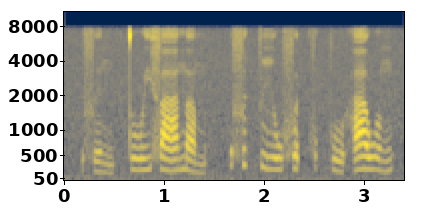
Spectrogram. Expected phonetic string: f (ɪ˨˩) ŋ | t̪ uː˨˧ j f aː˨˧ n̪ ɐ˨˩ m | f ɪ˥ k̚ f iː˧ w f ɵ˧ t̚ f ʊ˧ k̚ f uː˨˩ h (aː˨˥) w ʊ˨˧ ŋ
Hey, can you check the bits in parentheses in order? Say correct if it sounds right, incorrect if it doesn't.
correct, incorrect: aː˧

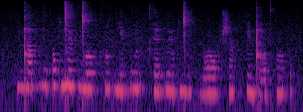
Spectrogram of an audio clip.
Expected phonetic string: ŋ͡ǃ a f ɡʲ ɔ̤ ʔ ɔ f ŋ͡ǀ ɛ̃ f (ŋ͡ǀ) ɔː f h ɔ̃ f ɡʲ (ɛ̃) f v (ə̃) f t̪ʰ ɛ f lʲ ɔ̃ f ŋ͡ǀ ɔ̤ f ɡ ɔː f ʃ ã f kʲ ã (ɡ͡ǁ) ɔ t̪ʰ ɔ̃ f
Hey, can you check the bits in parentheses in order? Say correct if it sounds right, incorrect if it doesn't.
correct, correct, correct, incorrect: ɡ͡ǃ

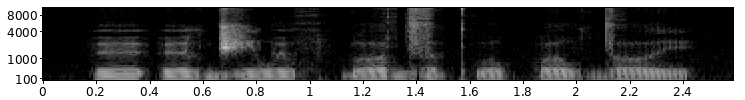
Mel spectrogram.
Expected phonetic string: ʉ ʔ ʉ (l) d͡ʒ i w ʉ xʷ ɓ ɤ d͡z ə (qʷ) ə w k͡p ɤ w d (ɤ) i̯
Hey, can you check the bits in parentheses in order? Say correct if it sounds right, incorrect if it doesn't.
correct, incorrect: kʷʼ, correct

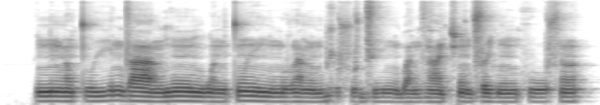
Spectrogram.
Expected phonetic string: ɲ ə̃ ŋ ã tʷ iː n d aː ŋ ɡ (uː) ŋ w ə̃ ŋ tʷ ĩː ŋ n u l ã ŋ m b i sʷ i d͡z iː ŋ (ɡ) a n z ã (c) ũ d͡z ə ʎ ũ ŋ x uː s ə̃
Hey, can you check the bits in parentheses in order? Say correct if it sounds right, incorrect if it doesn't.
incorrect: ũː, incorrect: b, correct

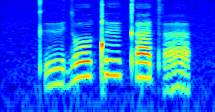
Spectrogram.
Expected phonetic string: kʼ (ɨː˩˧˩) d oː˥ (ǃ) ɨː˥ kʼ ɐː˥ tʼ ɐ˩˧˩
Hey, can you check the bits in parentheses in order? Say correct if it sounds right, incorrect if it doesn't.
correct, correct

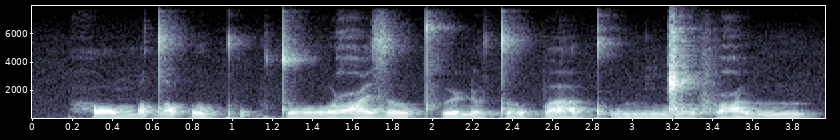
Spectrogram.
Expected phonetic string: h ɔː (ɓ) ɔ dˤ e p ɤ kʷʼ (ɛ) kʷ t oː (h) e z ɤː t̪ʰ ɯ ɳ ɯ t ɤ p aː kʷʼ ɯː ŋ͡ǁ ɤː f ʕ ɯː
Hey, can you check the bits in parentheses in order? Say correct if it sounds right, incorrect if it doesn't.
incorrect: m, correct, incorrect: ʕ

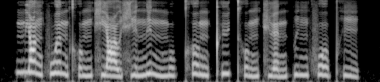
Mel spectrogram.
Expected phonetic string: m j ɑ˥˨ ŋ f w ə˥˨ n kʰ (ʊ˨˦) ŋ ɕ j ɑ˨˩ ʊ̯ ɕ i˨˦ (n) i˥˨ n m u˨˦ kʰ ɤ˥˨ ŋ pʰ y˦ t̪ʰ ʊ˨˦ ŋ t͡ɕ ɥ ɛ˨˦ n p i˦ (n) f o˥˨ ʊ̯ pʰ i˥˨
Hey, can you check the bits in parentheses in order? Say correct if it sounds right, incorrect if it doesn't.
correct, correct, incorrect: ŋ

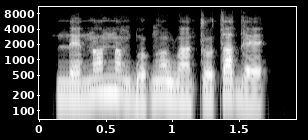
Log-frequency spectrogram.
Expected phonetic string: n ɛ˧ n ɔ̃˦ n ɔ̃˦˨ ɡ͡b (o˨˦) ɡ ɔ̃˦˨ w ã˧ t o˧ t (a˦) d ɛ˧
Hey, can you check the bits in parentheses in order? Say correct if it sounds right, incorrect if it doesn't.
correct, correct

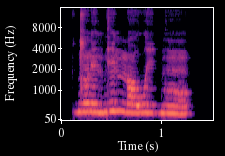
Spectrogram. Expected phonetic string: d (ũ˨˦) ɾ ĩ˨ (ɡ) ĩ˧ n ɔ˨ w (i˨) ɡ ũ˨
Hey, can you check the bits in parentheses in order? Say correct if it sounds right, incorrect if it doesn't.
incorrect: ũ˨, correct, correct

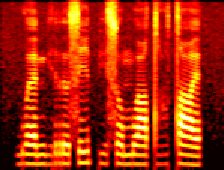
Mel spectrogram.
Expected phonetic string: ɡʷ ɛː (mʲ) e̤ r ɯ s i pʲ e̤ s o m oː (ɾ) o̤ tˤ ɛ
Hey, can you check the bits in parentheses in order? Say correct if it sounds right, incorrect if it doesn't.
correct, incorrect: tˤ

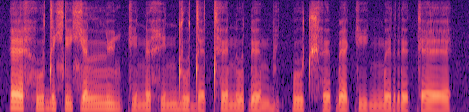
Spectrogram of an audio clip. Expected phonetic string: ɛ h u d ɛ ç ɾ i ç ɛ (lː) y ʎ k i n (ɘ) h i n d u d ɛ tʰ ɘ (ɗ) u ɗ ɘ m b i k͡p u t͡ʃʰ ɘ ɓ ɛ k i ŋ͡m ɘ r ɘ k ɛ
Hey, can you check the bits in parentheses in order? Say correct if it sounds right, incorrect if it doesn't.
correct, correct, incorrect: n

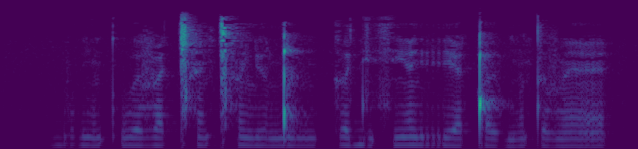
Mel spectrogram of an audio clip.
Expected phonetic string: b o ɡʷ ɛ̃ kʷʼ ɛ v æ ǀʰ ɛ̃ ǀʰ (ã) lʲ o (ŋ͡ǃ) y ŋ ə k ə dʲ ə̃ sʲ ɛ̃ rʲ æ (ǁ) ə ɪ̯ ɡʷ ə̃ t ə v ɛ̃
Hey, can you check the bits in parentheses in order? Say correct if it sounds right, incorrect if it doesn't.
incorrect: ə̃, correct, incorrect: ǃ

